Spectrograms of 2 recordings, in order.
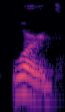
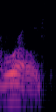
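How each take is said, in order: First: "word" said for world, with no L; dropped L. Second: "world" with an English R running into a clear L; full R and L. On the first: Brazilian shows compatriots' mistake, "word" without the L. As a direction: leave the L out, so it comes out "word". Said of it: "instead of world". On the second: Brazilian shows the tricky target, "world" with R and L both sounded. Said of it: "you need to roll the R". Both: Shown as a demonstration.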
